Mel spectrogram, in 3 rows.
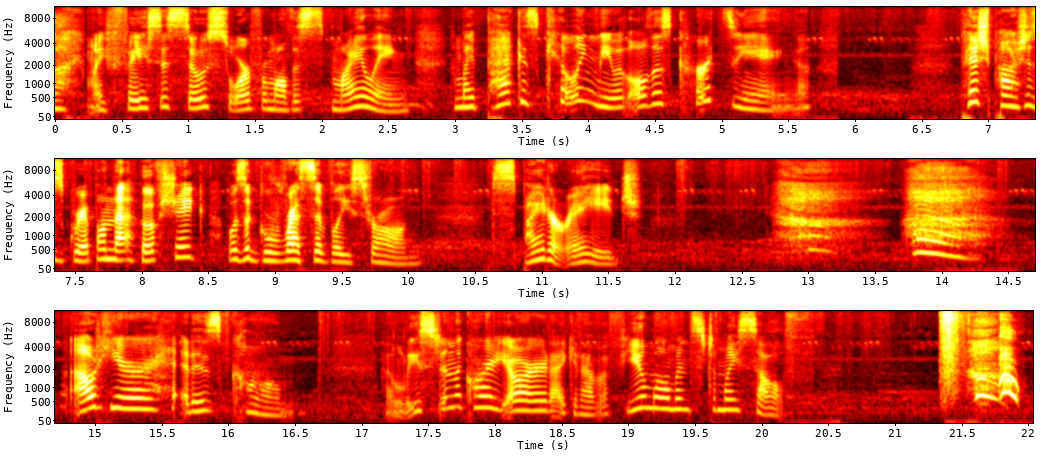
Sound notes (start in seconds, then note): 12.7 deep breath in and out; 21.4 gasps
